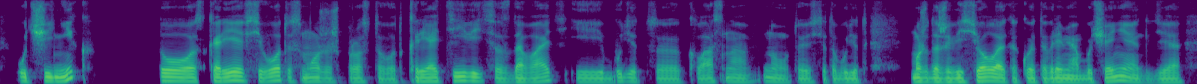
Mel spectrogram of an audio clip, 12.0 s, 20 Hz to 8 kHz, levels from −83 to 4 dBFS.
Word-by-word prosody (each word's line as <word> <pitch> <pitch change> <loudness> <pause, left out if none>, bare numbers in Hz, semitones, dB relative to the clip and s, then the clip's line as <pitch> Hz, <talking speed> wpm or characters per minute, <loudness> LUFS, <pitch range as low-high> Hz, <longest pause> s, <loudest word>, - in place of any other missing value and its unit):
ученик, 95 -1 +1 0.6
то, 95 -2 +5
скорее 100 +4 +4
всего, 105 +2 +1
ты 100 - -6
сможешь 85 -2 -3
просто 85 -2 -4
вот 75 0 -6
креативить, 95 +2 +1
создавать, 85 +6 -1
и 85 -1 -3
будет, 90 +3 -6
э, 75 -2 -3
классно. 80 +1 -4
Ну, 85 -6 -4
то - - -7
есть 75 0 -6
это 75 - -5
будет, 80 0 -3 0.4
может, 90 -1 +2
даже 85 -1 +3
весёлое 90 +3 +5
какое-то 80 0 -2
время 80 -2 +2
обучения, 90 +5 +1
где 75 +2 -3
85 Hz, 130 wpm, -25 LUFS, 80-95 Hz, 0.6 s, то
